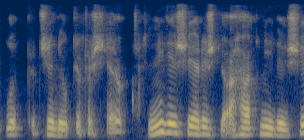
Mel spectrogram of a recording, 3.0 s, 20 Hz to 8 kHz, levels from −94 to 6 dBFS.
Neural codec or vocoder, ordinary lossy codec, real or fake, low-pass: autoencoder, 22.05 kHz, a latent of 192 numbers a frame, VITS, trained on one speaker; MP3, 64 kbps; fake; 7.2 kHz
